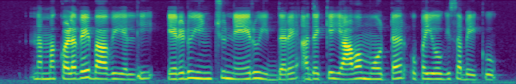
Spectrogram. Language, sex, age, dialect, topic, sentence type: Kannada, female, 25-30, Central, agriculture, question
